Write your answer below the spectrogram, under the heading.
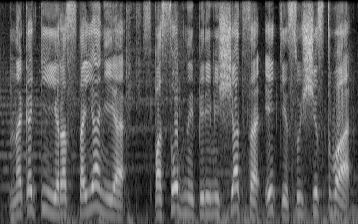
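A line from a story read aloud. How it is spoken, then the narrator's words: Slow, deliberate, condescending. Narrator (Russian): Он говорил очень медленно и отчетливо, словно обращаясь к ребенку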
